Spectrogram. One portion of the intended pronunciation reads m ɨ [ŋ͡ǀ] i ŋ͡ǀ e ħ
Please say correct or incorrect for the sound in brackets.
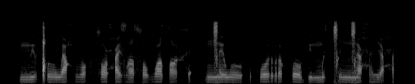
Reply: incorrect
